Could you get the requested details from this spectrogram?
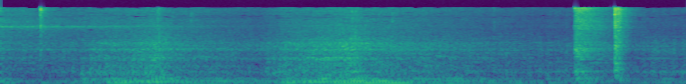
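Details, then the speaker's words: Diesel engine after second overhaul with new genuine seal kit: cranks, catches and settles into a smooth even low rumble with no tapping; engine now runs smooth like new, a healthy start. "sekarang sudah R suaranya jadi ini sudah R seperti pter baru"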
